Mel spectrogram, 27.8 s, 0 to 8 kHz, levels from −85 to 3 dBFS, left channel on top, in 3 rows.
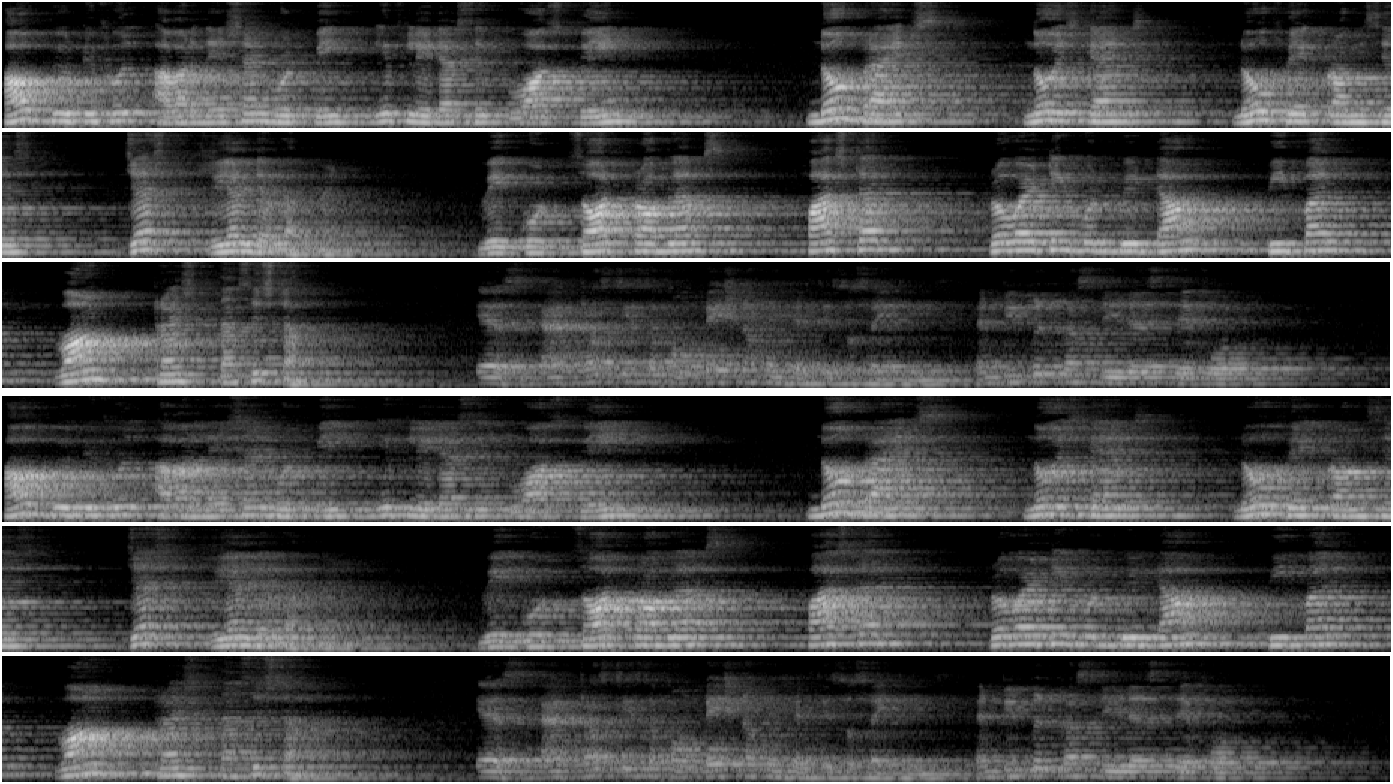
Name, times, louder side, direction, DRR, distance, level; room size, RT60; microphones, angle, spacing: voice 1, 0.0-4.3 5.4-6.2 6.8-7.7 8.2-9.4 10.1-11.5 12.4-14.1 14.6-15.3 15.8-17.4 17.7-18.3 18.9-20.6, left 3 dB, 80° left, 1 dB, 0.5 m, -24 dB
voice 2, 21.7-26.7, equal, 15° right, -2 dB, 0.8 m, -36 dB
12.0 x 9.7 x 3.1 m, 2.1 s
head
